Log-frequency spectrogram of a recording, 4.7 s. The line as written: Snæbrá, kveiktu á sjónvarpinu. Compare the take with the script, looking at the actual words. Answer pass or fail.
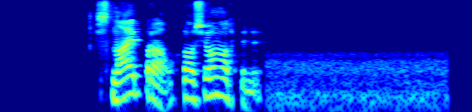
fail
